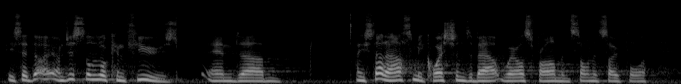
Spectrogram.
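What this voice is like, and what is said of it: Australian accent. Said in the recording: “I'm originally from Australia, because he recognized my accent.”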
